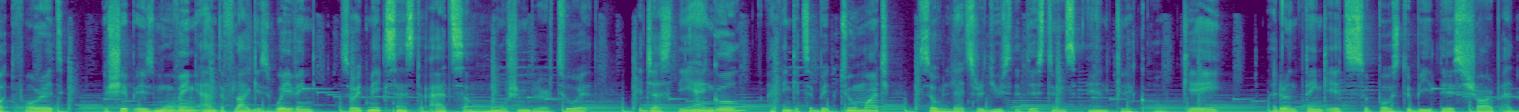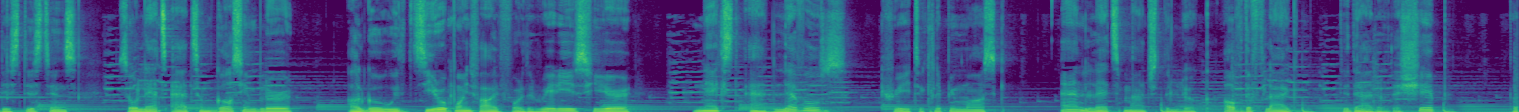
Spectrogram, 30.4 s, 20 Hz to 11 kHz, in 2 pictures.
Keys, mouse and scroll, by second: 2.5 ctrl+click.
